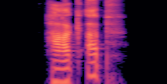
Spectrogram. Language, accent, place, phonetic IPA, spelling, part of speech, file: German, Germany, Berlin, [ˌhaːk ˈap], hak ab, verb, De-hak ab.ogg
- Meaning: 1. singular imperative of abhaken 2. first-person singular present of abhaken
